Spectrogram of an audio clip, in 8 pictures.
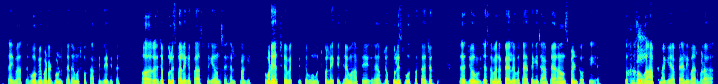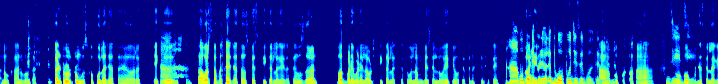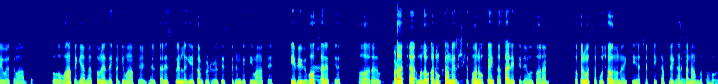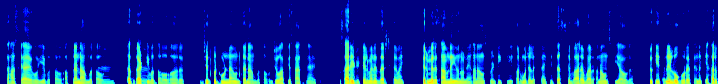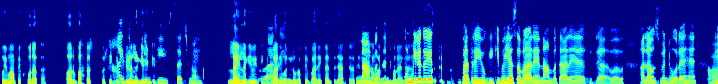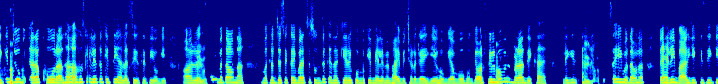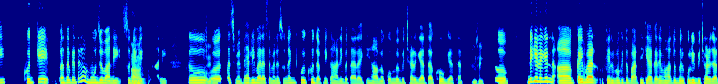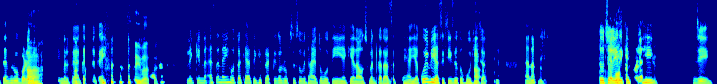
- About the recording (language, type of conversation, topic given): Hindi, podcast, कभी रास्ते में खो जाने का अनुभव कैसा रहा?
- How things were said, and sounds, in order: in English: "हेल्प"; in English: "अनाउंसमेंट"; laughing while speaking: "तो"; chuckle; in English: "कंट्रोल रूम"; laughing while speaking: "बनाया"; laughing while speaking: "मेरे लिए"; in English: "डिटेल"; in English: "अनाउंसमेंट"; in English: "अनाउंस"; tapping; unintelligible speech; unintelligible speech; in English: "अनाउंसमेंट"; laughing while speaking: "रहा था"; chuckle; chuckle; laughing while speaking: "सही बताऊँ ना"; other background noise; chuckle; in English: "प्रैक्टिकल"; in English: "अनाउंसमेंट"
